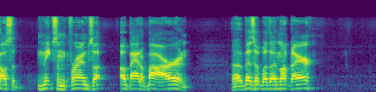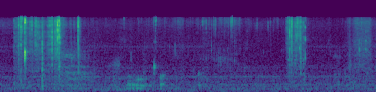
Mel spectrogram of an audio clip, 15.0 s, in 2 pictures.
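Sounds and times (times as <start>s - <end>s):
man chewing a sandwich: 7.8s - 15.0s.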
